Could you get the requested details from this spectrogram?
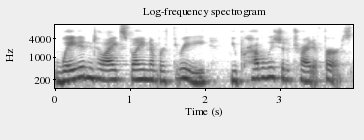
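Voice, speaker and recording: A woman speaks at a medium pitch in a dark, mellow tone, somewhat breathy. The recording is very clean, with a silent background. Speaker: elementary school teacher. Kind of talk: tutorial. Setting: recorded video lesson.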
